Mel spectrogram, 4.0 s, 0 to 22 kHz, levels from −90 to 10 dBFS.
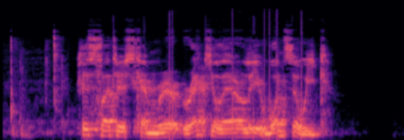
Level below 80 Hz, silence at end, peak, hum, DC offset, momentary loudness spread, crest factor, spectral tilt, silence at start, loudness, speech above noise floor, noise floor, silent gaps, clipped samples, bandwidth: -56 dBFS; 0.75 s; -6 dBFS; none; under 0.1%; 18 LU; 14 dB; -5 dB/octave; 0.1 s; -17 LUFS; 60 dB; -77 dBFS; none; under 0.1%; 10.5 kHz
